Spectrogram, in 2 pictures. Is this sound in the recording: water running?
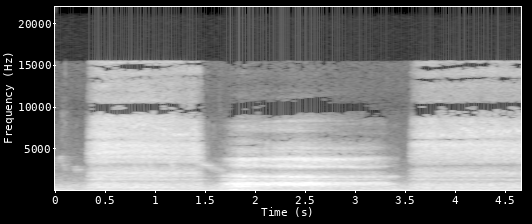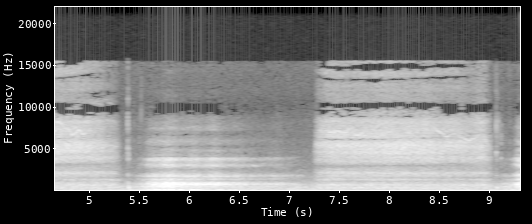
no

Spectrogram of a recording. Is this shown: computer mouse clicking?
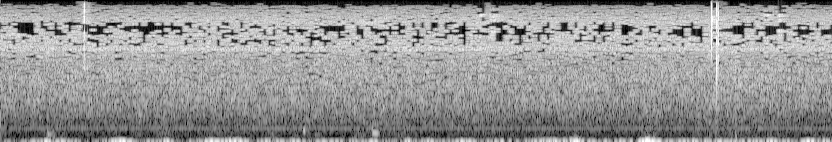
yes

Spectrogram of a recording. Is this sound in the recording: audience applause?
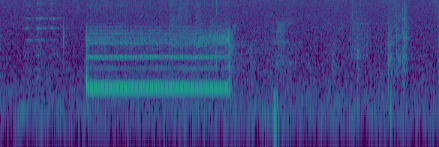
no

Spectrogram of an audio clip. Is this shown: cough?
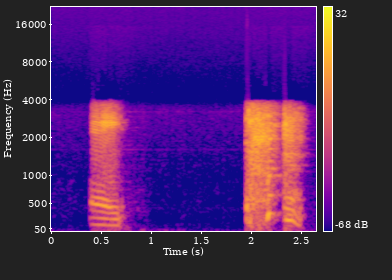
yes

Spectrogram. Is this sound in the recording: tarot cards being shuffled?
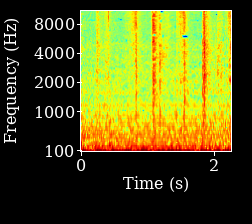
yes

